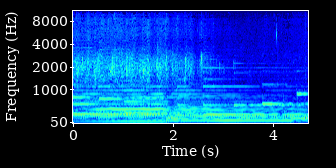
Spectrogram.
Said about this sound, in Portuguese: Aplauda Ele, vamos ficar em pé, vamos embora.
